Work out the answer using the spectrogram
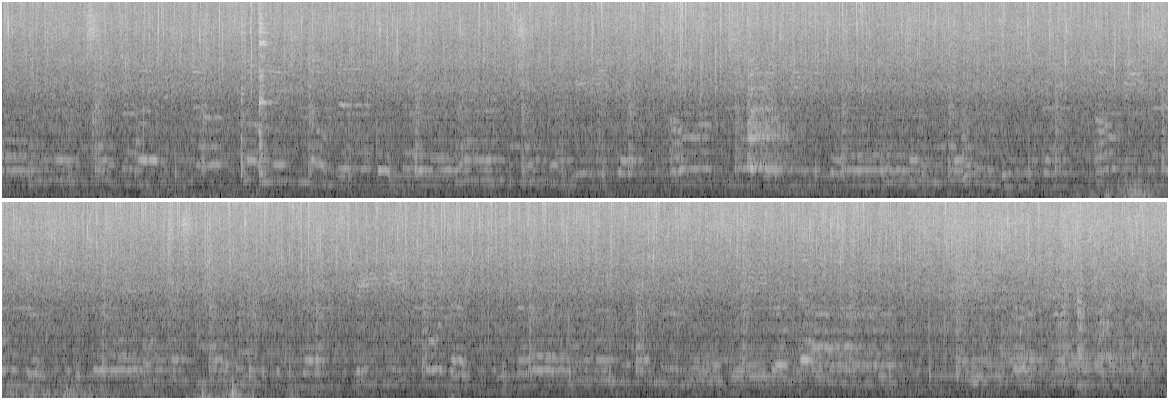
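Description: Meat and shredded carrots frying in hot oil in a cast-iron kazan, a steady sizzle with a few sharp pops.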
